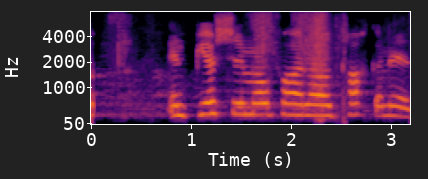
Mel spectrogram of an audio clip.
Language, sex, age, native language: Icelandic, male, 11, Icelandic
